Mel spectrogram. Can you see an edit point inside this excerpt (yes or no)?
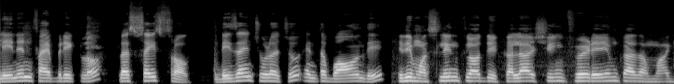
yes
